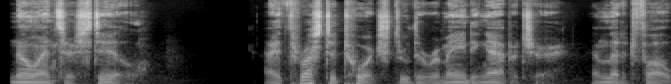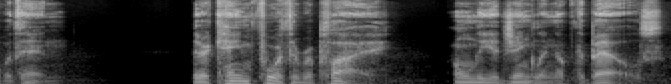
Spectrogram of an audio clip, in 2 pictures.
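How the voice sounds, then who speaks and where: Guy reading as a grim killer telling his crime, really low voice, dry studio sound, slow menace. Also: slightly rough, dry recording. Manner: measured, grave, menacing. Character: cold, vengeful male murderer narrating his crime. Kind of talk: dramatic gothic first-person narration.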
